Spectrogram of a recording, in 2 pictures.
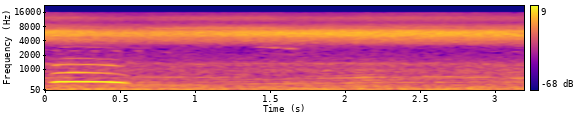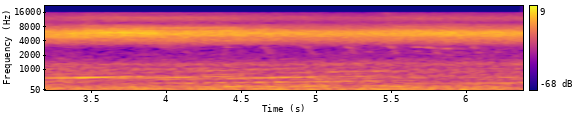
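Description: Steady, high-pitched drone of a cicada chorus in the trees. A short, loud hoot-like call sounds at the very start.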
